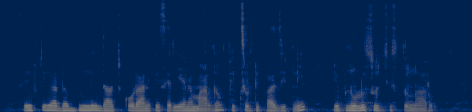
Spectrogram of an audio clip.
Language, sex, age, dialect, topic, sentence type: Telugu, male, 36-40, Telangana, banking, statement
